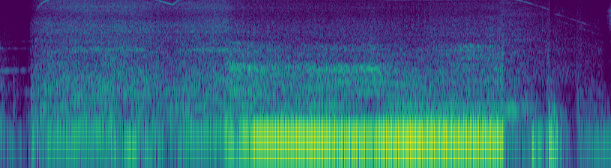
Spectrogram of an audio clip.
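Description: Corded jigsaw starting up with a rising high whine and cutting a hole through a wooden floor from a drilled start hole. It gets louder about three seconds in as the blade works through, and stops near the end.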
